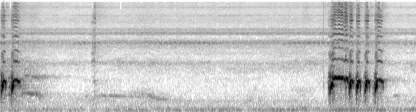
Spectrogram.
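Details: Local zebra dove, said to be a loud, ringing and prolific singer, gives a short cooing note, then a long pause, then a quick burst of about five staccato, throaty cooing notes near the end. Faint steady high tones hum in the background.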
